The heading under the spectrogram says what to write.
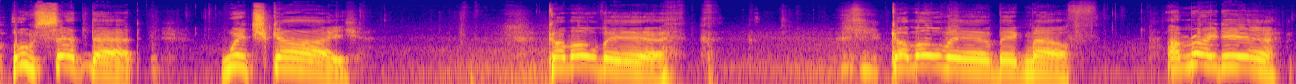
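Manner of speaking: high New York challenge; New York accent, calling out. Acted. New Yorker hunting for a big mouth, challenging New York accent. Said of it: "Fine New York accent".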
